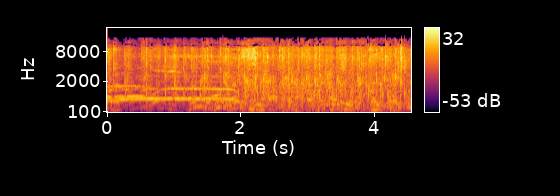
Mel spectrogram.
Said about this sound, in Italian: …, un applauso.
